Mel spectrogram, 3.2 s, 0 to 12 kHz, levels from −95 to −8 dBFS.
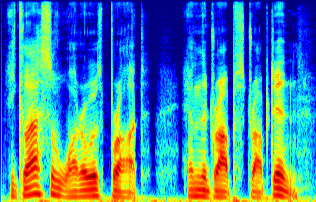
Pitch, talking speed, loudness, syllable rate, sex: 105 Hz, 210 wpm, -17 LUFS, 5.2 syllables/s, male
